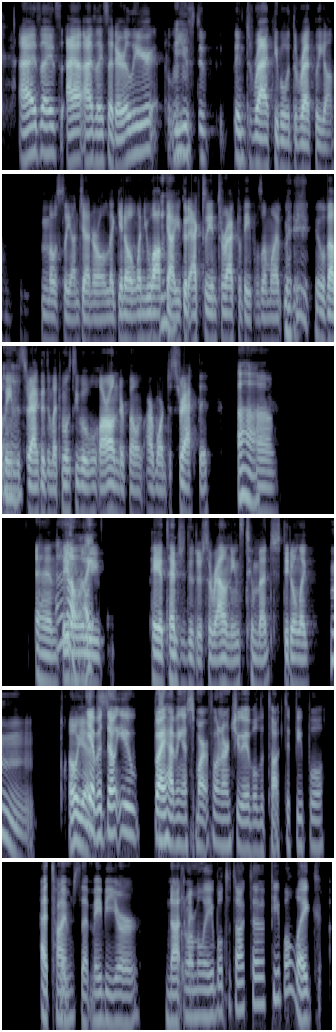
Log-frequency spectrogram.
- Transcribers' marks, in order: chuckle; other background noise
- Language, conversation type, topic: English, unstructured, How have smartphones changed the world?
